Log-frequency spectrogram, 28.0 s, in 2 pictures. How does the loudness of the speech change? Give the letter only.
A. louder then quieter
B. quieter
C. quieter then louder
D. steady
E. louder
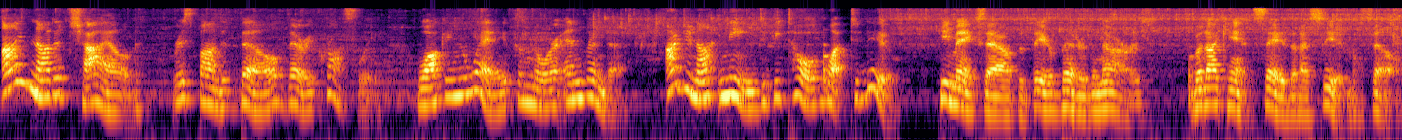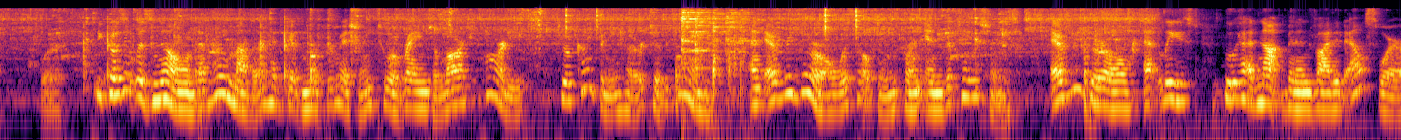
D.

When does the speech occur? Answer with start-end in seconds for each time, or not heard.
0.0-27.9.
